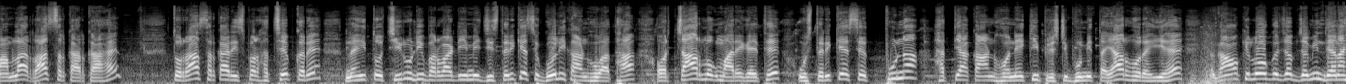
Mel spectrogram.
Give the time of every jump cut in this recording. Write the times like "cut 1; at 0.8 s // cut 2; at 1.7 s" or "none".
cut 1; at 11.9 s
